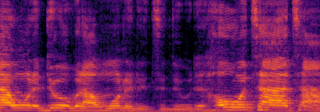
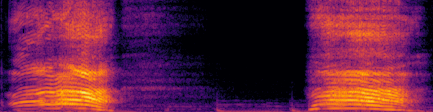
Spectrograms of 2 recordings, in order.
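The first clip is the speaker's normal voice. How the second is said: loud anguished yell out; frustrated yell; 7 semitones higher, 9 dB louder than usual. Real, not acted. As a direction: shout out in frustration. Trade moves after market close.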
